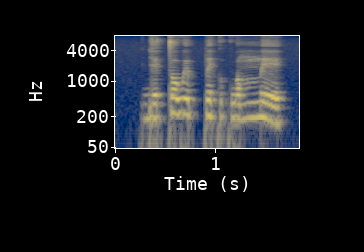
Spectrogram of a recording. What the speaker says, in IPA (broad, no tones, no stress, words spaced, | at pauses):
ɡetːɔwʏː pːekukwɔ mːe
